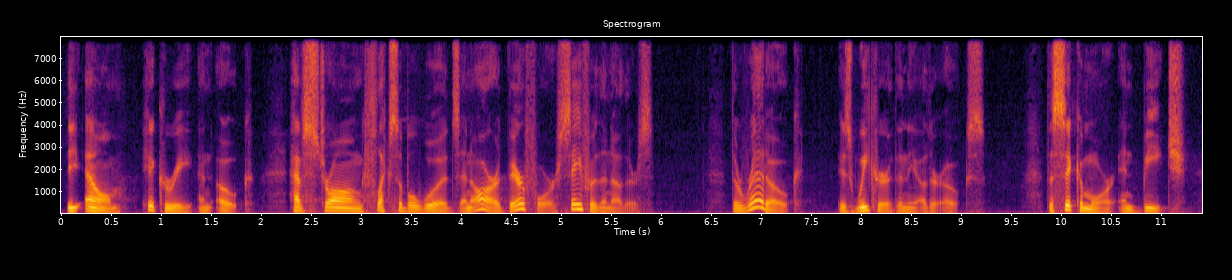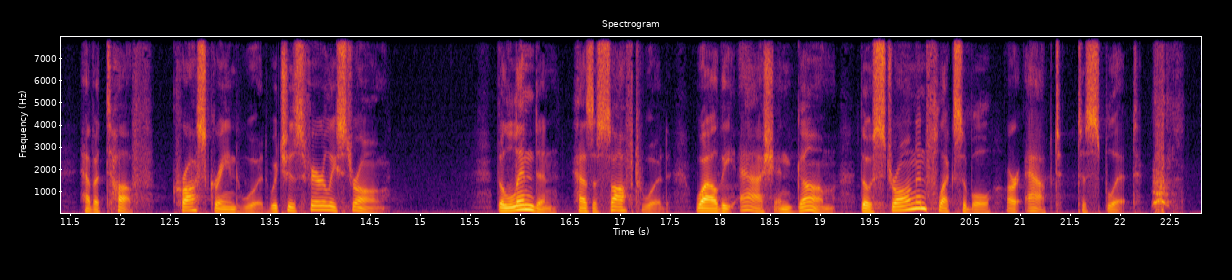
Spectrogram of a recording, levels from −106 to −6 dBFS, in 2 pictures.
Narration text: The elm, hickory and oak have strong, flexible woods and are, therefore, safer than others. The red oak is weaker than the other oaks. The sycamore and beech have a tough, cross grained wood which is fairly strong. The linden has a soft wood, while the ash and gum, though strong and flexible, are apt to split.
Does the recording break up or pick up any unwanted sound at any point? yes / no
yes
